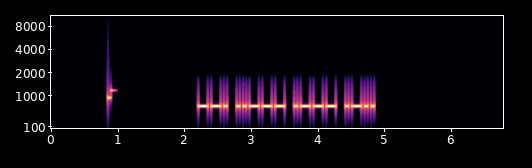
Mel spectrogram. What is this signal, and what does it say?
Morse code, heard as a keyed tone, about 25 wpm, 700 Hz. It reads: G2JL
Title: Call Signs - 25wpm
